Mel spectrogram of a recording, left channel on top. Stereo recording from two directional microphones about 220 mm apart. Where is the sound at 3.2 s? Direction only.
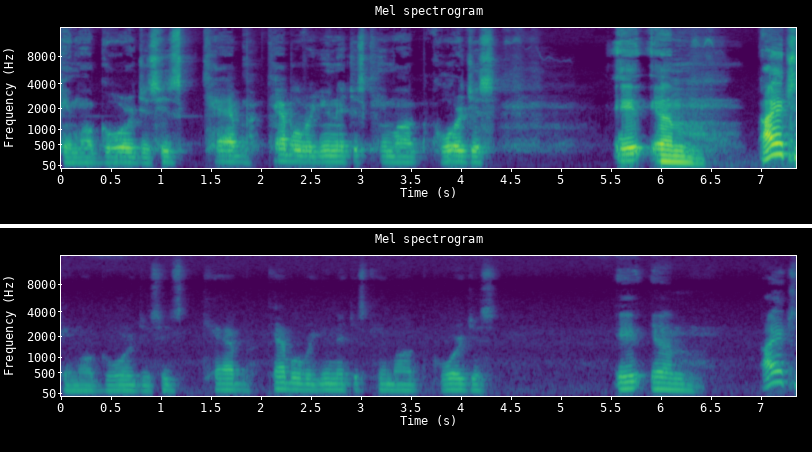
50° left (ahead or behind).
